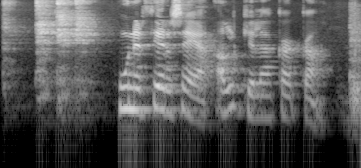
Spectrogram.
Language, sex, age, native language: Icelandic, female, 30-39, Icelandic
